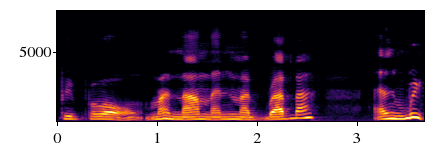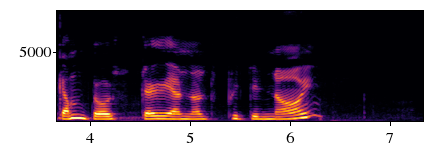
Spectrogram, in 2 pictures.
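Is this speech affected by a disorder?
Yes: cerebral palsy; had speech problems in childhood, began talking after attending Gruella school.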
